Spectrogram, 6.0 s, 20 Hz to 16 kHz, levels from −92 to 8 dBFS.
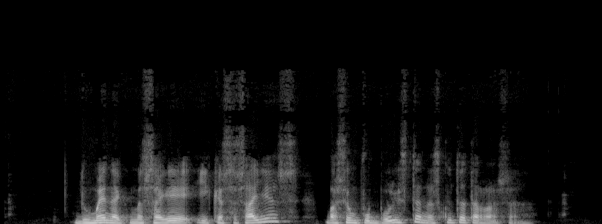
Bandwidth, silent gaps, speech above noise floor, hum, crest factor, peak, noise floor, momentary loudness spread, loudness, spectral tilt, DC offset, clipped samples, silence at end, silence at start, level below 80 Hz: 9.6 kHz; none; 53 dB; none; 18 dB; -6 dBFS; -75 dBFS; 15 LU; -23 LUFS; -9 dB/octave; under 0.1%; under 0.1%; 0.75 s; 0.75 s; -60 dBFS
